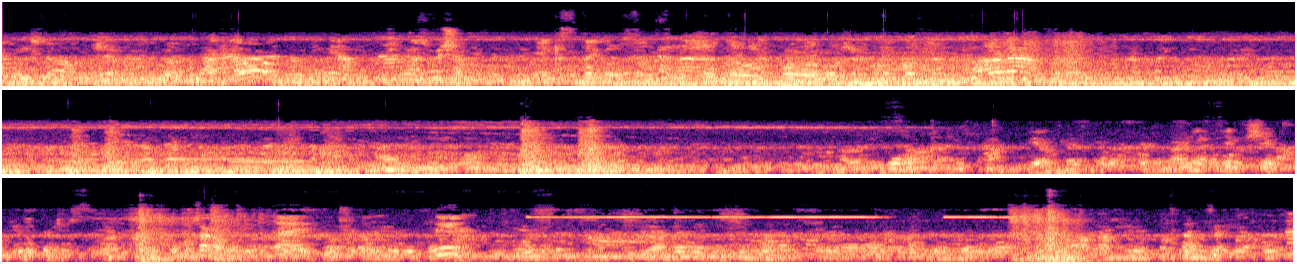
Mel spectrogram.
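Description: A tram's motor hums steadily.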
